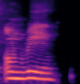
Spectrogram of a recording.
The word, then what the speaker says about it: Henry: Yeah, it's Henry.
